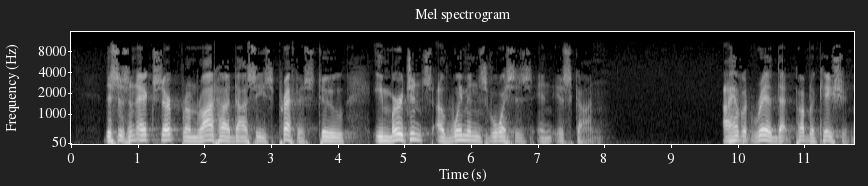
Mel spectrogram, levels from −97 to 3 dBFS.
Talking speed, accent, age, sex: 100 wpm, American, 60-79, male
